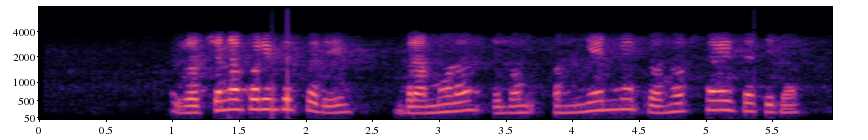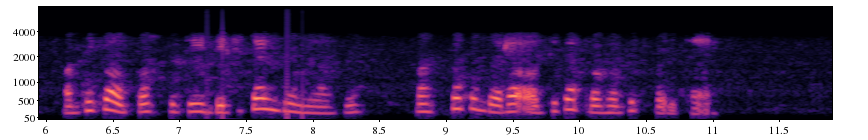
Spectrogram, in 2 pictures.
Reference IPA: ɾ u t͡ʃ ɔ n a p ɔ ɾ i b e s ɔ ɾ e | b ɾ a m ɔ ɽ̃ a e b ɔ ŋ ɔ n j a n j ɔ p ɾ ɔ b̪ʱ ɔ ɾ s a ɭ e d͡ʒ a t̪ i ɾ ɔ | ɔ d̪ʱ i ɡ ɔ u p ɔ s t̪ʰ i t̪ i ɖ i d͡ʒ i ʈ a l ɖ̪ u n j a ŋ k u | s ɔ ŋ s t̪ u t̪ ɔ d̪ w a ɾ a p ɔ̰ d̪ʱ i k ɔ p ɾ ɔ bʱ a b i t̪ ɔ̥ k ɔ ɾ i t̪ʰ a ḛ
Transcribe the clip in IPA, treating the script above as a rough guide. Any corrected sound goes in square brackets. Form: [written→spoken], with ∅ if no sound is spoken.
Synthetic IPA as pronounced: ɾ [u→ɔ] t͡ʃ ɔ n a p ɔ ɾ i b e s ɔ ɾ e | b ɾ a m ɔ ɽ̃ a e b ɔ ŋ ɔ n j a n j ɔ p ɾ ɔ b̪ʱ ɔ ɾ s a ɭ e d͡ʒ a t̪ i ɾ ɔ | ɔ d̪ʱ i [ɡ→k] ɔ u p ɔ s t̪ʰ i t̪ i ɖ i d͡ʒ i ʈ a l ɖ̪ u n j a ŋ k u | s ɔ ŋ s t̪ u t̪ ɔ d̪ w a ɾ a [p→ʔ] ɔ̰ d̪ʱ i k ɔ p ɾ ɔ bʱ a b i t̪ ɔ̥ k ɔ ɾ i t̪ʰ a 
